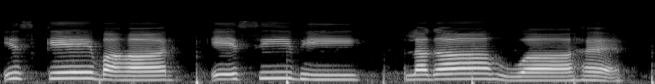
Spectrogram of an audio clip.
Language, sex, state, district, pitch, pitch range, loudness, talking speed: Hindi, female, Punjab, Fazilka, 225 Hz, 200-255 Hz, -13 LUFS, 65 wpm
